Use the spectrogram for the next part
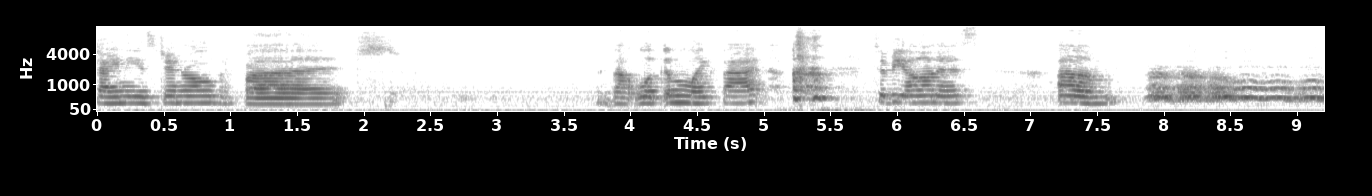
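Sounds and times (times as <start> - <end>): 
speech: 0.1 - 2.3, 3.8 - 6.6, 7.2 - 8.7
dog barking: 7.9 - 9.1.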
